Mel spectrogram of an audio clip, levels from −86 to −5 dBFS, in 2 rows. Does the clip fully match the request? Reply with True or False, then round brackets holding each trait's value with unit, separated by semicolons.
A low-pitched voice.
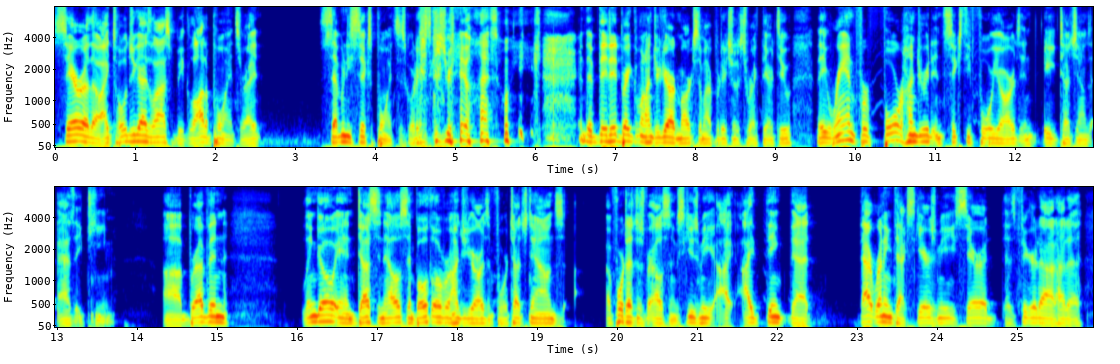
True (105 Hz)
